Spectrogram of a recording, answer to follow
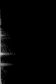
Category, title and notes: Sound effects > Objects / House appliances
Slate hit
Subject : Two slate rocks hitting each other. Date YMD : 2025 04 20 Location : Gergueil France. Hardware : Zoom H2n Mid mic; Weather : Processing : Trimmed and Normalized in Audacity. Maybe some fade in/out.
foley, H2N, Pencil, pencils, perc, tapping, Zoom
